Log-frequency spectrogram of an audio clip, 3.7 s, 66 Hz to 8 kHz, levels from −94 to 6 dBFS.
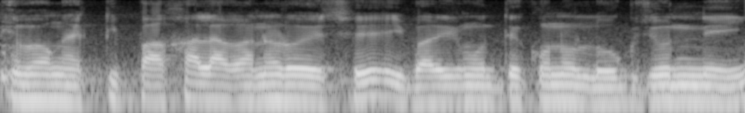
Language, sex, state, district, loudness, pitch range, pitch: Bengali, male, West Bengal, Jhargram, -13 LUFS, 105-115 Hz, 110 Hz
